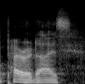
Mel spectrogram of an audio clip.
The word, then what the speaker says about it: Paradis: What is it, Paradis or Paradise? I think they pronounce it as Paradis, and in the subtitles it's Paradise, right? Yeah, I had just assumed that it was Paradis, even though spelled. It's Paradise without the E on the end.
